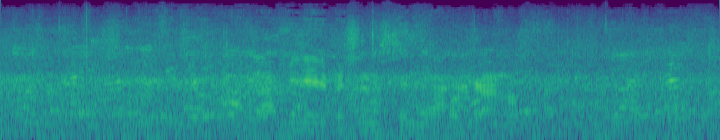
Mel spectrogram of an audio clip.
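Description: A man talks animatedly close by.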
